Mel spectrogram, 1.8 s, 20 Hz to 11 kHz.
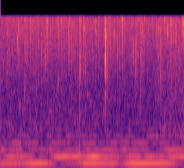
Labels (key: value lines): label: biophony, midshipman
recorder: SoundTrap 500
